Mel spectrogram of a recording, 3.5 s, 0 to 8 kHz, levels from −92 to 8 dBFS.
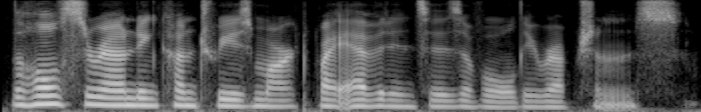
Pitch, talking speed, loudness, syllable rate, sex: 170 Hz, 190 wpm, -19 LUFS, 6.4 syllables/s, female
